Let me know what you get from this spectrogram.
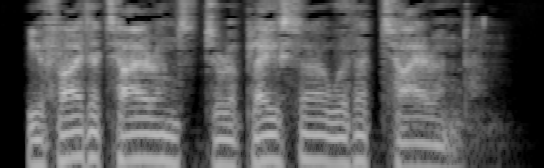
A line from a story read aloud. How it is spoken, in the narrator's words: he says wearily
